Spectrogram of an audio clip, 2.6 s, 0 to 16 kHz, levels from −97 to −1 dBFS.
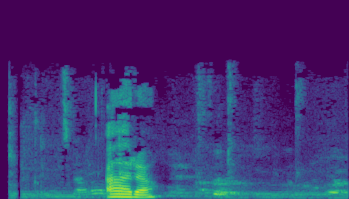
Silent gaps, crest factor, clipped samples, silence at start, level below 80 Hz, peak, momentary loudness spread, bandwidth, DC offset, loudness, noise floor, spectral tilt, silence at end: none; 22 dB; under 0.1%; 0.35 s; -74 dBFS; -2 dBFS; 25 LU; 11 kHz; under 0.1%; -18 LUFS; -45 dBFS; -5.5 dB/octave; 0 s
